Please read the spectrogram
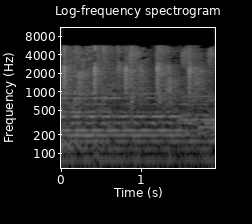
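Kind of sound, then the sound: crowd, audience clapping hands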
